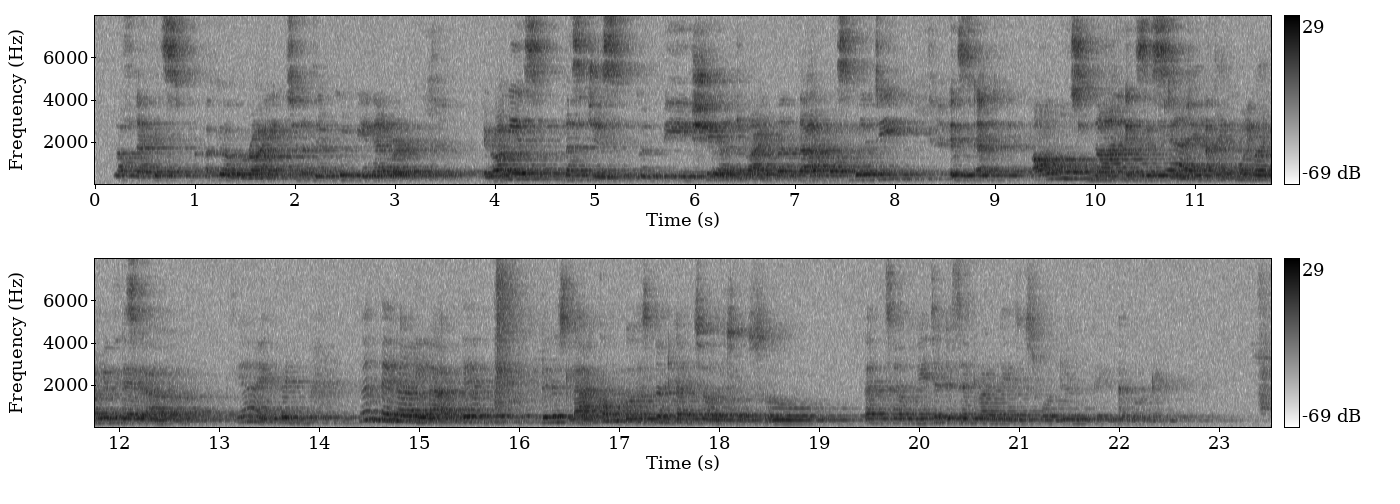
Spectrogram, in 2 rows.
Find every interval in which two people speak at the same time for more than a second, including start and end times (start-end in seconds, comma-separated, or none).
10.7-12.3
